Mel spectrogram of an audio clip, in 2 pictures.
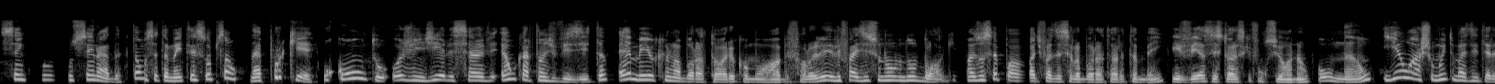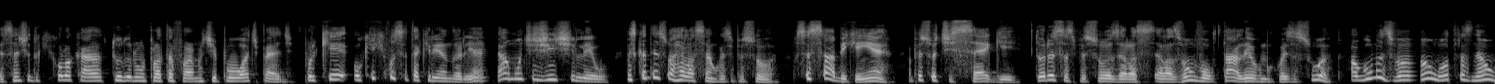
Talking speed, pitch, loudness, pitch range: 235 wpm, 175 Hz, -24 LUFS, 135-210 Hz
